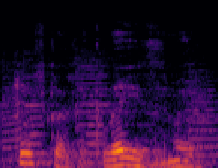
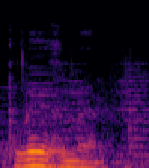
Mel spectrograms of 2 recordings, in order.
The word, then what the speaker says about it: klezmer: Some say "klezmer", others say "kleizmer". Regardless of the way we pronounce, the meaning does not change.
